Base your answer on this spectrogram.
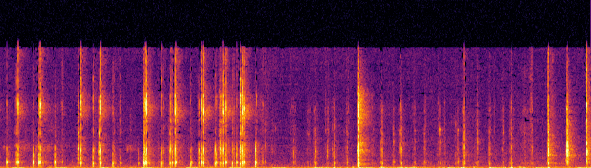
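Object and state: Plastic game controller.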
